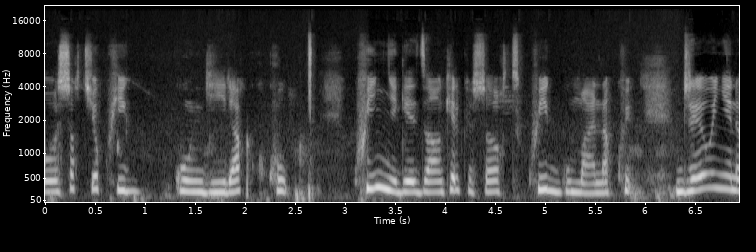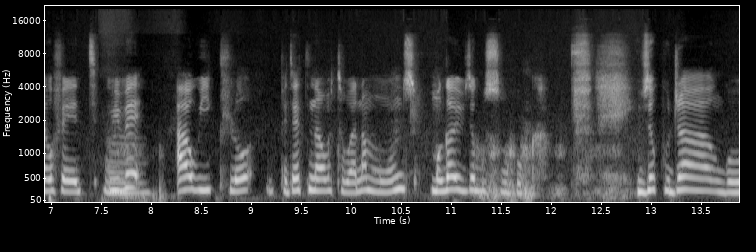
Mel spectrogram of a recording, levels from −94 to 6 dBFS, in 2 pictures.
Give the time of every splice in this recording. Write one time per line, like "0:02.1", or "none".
none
